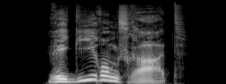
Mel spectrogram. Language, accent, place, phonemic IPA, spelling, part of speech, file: German, Germany, Berlin, /ʁəˈɡiːʁʊŋsˌʁaːt/, Regierungsrat, noun, De-Regierungsrat.ogg
- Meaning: 1. governing council (often regional or local) 2. Conseil d'État (council constituting the cantonal government) 3. a member of the Conseil d'État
